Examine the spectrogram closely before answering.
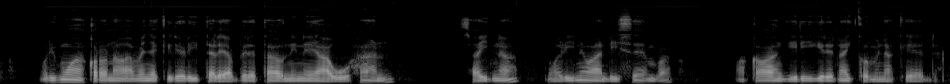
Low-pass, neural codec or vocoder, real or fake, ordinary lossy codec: none; none; real; none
